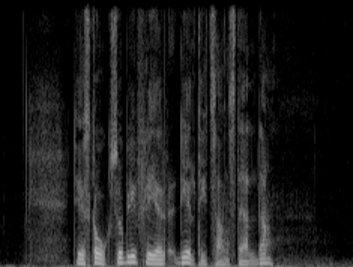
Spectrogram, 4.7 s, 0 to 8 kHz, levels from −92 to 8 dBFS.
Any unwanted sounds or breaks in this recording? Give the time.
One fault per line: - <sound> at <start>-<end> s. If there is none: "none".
- dropout at 2.2-2.2 s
